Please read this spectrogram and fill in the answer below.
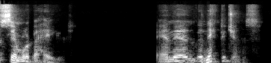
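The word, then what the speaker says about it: pnictogens: The oxygen group uh they have similar behaviors and then the nicrogens starts with a P but the P is silent.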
